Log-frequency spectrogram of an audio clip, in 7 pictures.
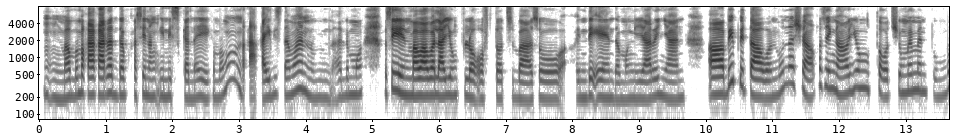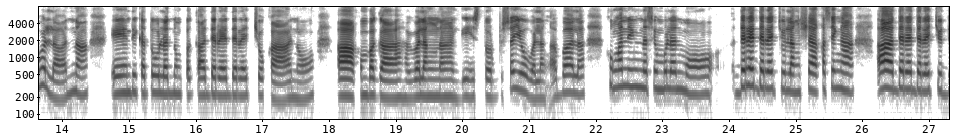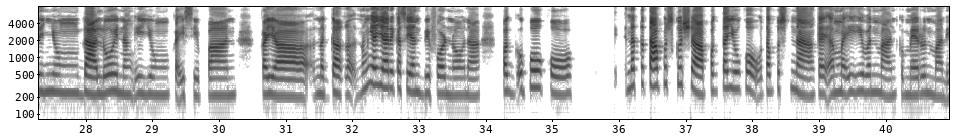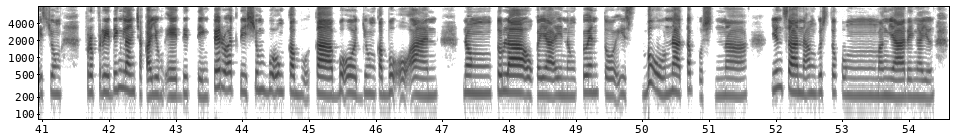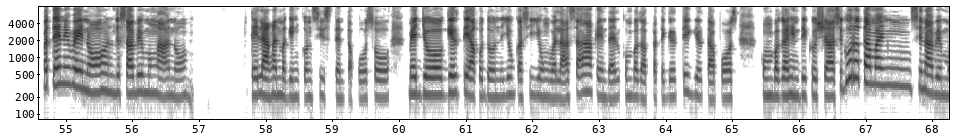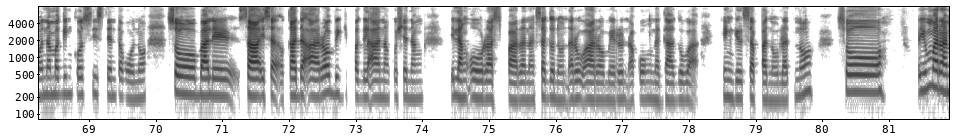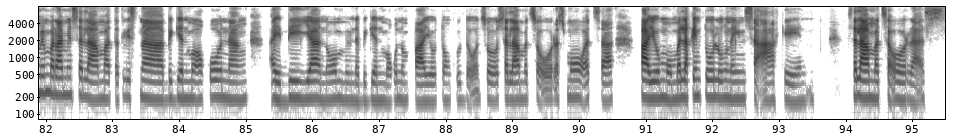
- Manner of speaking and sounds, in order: in English: "flow of thoughts"; tapping; "momentum" said as "mementum"
- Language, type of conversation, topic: Filipino, advice, Paano ko mapapanatili ang motibasyon ko hanggang makamit ko ang layunin ko?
